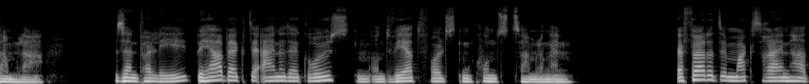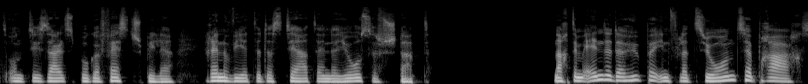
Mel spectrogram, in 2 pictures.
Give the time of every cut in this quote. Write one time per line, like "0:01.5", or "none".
0:01.9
